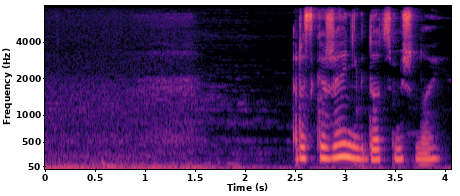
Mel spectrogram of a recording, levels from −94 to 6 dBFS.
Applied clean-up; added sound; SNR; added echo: classical method log-MMSE.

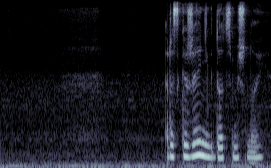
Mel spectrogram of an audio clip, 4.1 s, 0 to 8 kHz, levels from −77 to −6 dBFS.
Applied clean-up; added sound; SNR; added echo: none; none; none; none.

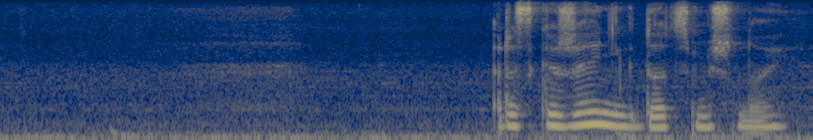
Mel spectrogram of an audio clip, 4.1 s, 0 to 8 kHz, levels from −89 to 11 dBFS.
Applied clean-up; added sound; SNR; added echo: none; Bass drum; 20 dB; none.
